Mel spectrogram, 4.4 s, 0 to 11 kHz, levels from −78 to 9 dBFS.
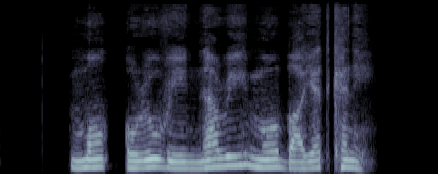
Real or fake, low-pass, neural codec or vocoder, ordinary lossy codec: fake; 9.9 kHz; codec, 16 kHz in and 24 kHz out, 0.4 kbps, LongCat-Audio-Codec, two codebook decoder; AAC, 32 kbps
